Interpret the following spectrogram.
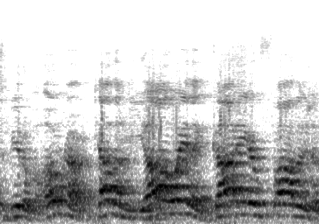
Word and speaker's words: Yahweh: But I think it was actually ultimately pronounced Yahoo.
